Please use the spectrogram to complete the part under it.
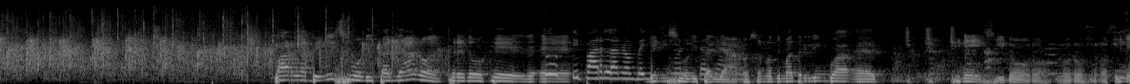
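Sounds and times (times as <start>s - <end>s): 
crowd applauding: 0.0s - 4.9s
speech: 2.8s - 11.2s.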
